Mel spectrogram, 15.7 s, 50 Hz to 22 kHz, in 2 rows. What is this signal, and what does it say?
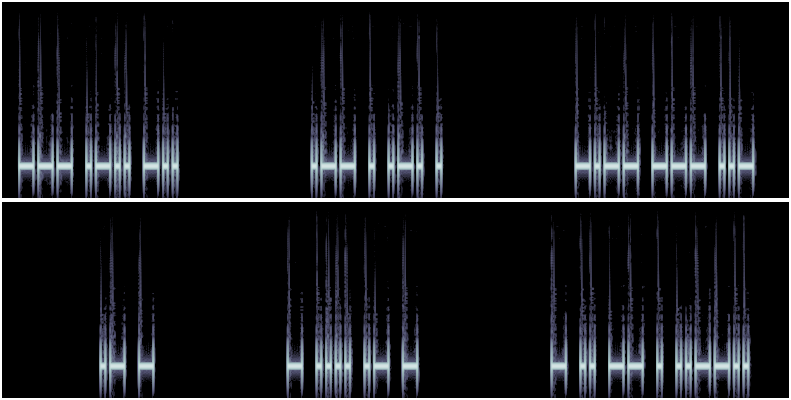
Morse code, heard as a keyed tone, about 25 wpm, 700 Hz. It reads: OLD WERE YOU AT THAT TIME?
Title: 4x Word-Spacing - Sentences from Top 200 Words - 25wpm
